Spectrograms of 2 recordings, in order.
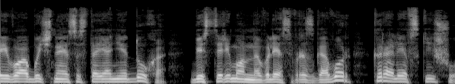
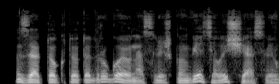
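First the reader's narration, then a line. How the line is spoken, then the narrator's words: Grumble. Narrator (Russian): буркнул я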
